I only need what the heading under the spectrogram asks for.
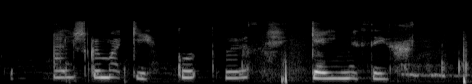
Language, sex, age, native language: Icelandic, female, 7, Icelandic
